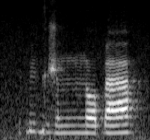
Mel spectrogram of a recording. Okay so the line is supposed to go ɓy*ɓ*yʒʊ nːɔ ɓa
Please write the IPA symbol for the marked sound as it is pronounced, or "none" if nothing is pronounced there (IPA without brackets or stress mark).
ɡ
